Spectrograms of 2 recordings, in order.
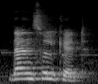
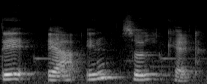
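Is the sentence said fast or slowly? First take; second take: fast; slowly. First: The sentence is spoken quickly and smoothly. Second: The sentence is spoken slowly, word by word. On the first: "पहले तो बहुत ही फास्ट बोलूँगी जैसे नेटिव लोग बात करते हैं" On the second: "फिर उसको मैं धीरे धीरे प्रोनाउंस करूँगी"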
